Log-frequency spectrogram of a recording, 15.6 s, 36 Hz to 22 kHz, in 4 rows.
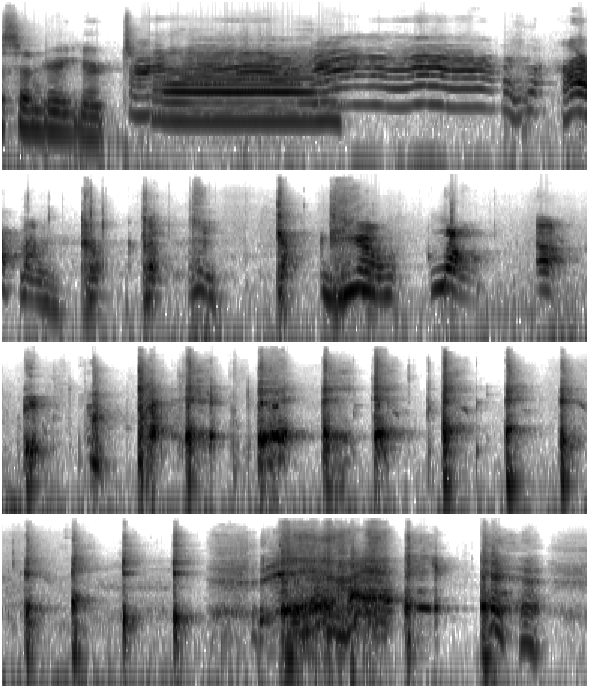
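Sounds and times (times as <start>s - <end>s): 
speech: 0.0s - 2.4s, 3.4s - 5.4s, 6.0s - 8.5s
person imitating a cat coughing up a hairball: 4.4s - 6.4s, 8.0s - 15.4s.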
